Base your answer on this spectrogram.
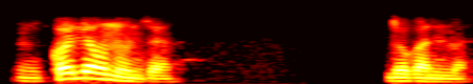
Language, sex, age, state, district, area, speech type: Nepali, male, 18-30, West Bengal, Darjeeling, rural, conversation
